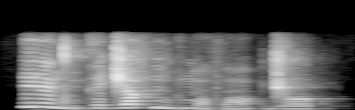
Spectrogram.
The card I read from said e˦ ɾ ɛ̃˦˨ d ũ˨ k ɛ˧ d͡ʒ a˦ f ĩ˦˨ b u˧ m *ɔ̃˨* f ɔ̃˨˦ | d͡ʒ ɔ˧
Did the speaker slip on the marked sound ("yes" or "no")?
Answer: no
